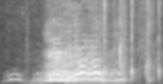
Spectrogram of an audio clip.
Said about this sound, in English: Thank you. Thank you for your leg clap. I thought that was actually, like, it was pretty supportive.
